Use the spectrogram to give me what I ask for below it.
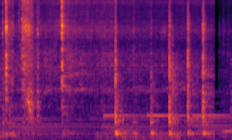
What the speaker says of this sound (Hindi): मसाले की अच्छी तरह से मैं बुनाई कर रही हूँ ताकि इसके अंदर फ्लेवर मिक्स हो जाए।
